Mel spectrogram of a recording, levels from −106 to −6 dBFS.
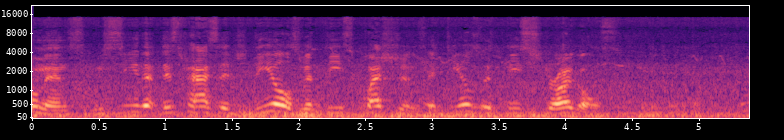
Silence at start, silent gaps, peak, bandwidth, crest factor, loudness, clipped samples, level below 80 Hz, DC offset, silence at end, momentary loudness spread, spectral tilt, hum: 0 s; none; -10 dBFS; 14.5 kHz; 18 dB; -28 LUFS; under 0.1%; -40 dBFS; under 0.1%; 0 s; 15 LU; -6.5 dB/octave; none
